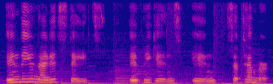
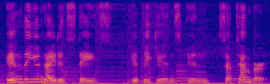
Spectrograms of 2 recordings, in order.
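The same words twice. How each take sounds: The two takes are said the same way.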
